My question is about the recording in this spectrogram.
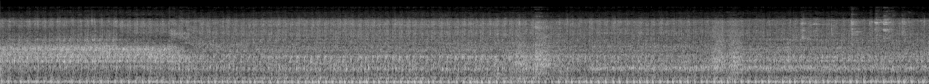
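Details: Honda Sonic 150 single-cylinder after top-end rebuild fixing noisy valve area (badly uneven valve clearances) and custom crankshaft balancer: even putter about three beats a second, no valve tick, oil pressure good; smooth, healthy.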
